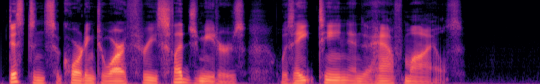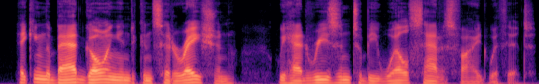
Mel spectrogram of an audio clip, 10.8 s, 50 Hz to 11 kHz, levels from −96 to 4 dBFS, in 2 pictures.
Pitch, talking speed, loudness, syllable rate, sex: 95 Hz, 160 wpm, -22 LUFS, 5.1 syllables/s, male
